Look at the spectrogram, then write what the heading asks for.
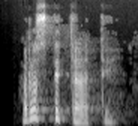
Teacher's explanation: П глухий, тож з оглушується до с.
